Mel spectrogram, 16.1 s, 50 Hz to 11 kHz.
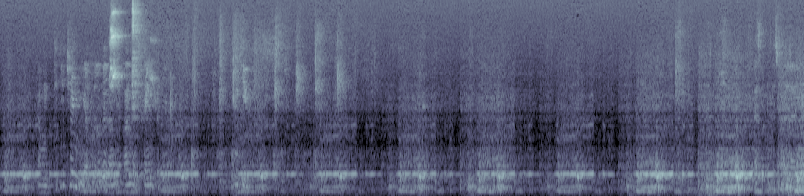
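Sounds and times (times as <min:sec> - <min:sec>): looper repeating tonal loop: 0:00.0 - 0:16.0.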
